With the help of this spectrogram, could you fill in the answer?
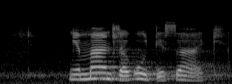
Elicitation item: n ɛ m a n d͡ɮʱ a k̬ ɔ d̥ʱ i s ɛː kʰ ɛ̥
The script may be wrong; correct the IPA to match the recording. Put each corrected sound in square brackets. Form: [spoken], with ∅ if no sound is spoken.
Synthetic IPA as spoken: [ŋ] ɛ m a n d͡ɮʱ a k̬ [u] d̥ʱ [ɛ] s [aː] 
